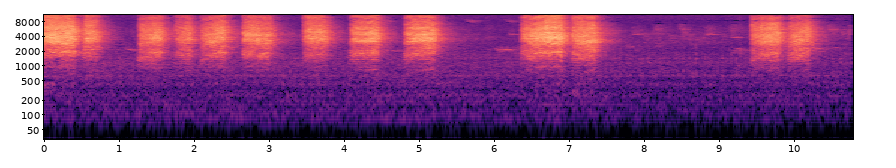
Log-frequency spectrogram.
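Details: Eurasian jays mobbing an eagle owl until it flees, Dannenberg (Elbe), Germany, 31 May 2024; a long barrage of about a dozen grating, rasping shrieks, many paired, repeated roughly every half second with brief gaps.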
